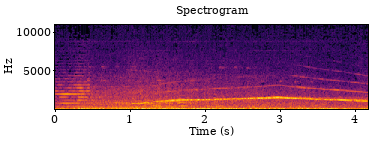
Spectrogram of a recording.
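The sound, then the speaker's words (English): A siren wails through traffic on 42nd Street near Times Square in New York, its tone sweeping slowly upward over a constant rumble of impatient cabs and engines, loud. “42nd Street sounds much the same as it ever did, with its steady flow of impatient cabs and wailing sirens.”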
